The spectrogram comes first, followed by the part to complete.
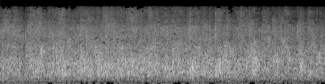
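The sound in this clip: Applause from an audience at a Buddhist monk's meditation talk, a dense, steady patter of many hands clapping that stays loud and even throughout.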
